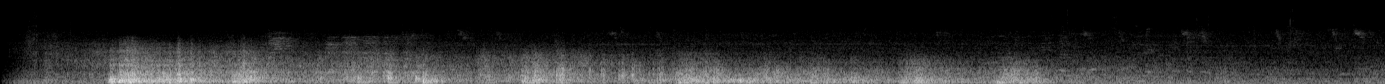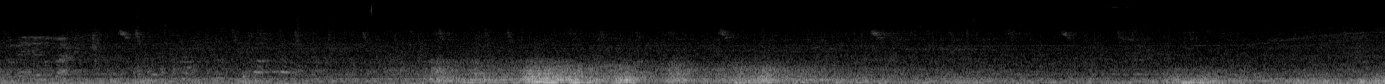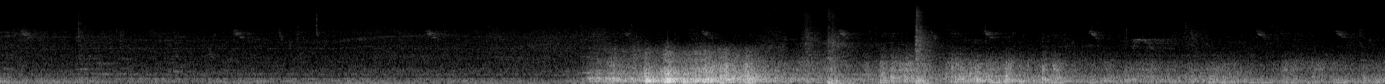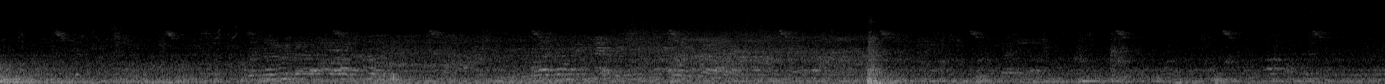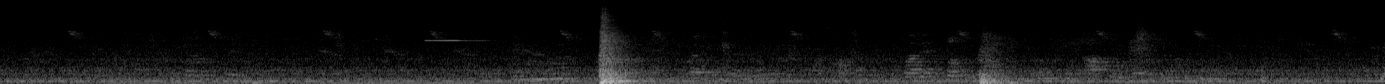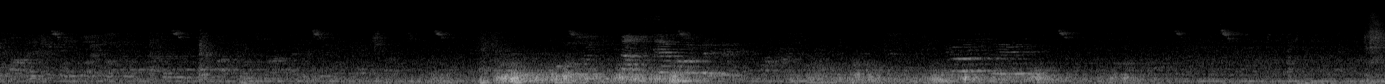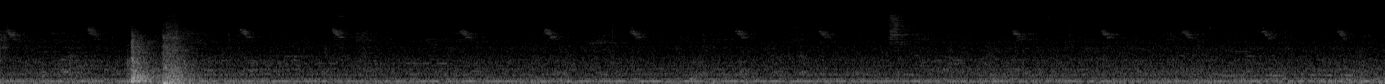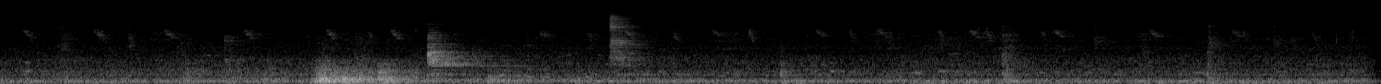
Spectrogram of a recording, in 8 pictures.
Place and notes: Cloudy summer day in Buftea, inside Mediapro film studios.
Buftea, Romania, 18 July, ~18:00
